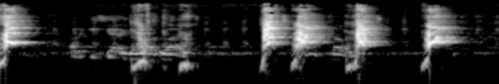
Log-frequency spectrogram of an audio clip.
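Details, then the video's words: A Lhasa Apso puppy, reacting to a new toy, gives sharp, high barks in a quick, uneven run of four or five. "Lhasa apso barking on a new toy"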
